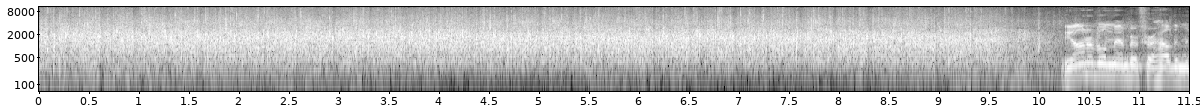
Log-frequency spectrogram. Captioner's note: some Applause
